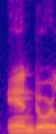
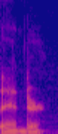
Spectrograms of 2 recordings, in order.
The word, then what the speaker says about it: Andor: I just said, I've just pronounced Andor like Luthen does.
